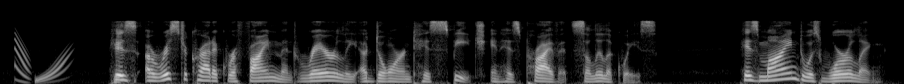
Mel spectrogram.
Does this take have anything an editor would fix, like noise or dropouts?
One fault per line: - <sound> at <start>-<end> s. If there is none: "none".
- chirp at 0.1-0.8 s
